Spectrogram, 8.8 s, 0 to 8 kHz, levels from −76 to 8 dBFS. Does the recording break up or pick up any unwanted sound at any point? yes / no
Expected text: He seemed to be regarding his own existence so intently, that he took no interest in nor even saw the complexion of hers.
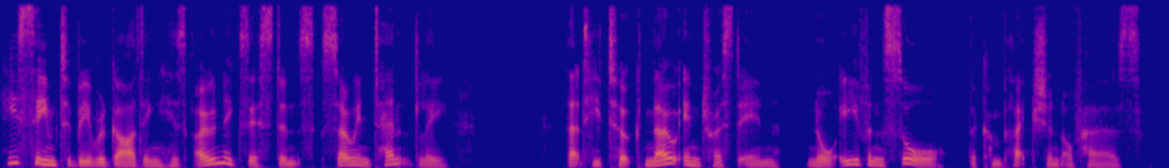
no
